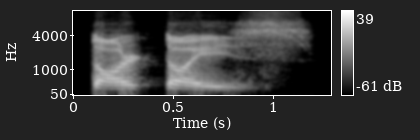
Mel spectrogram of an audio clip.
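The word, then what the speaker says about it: tortoise: अ टर्टाइस, टर्टाइस, टॉर्टॉइज, Indian, okay, we are Indian, so first pronunciation टॉर्टॉइज. और अब आते foreign level पर, टर्टाइज, टर, टर्टाइज, टर्टाइज और टर्टल भी बोल सकते, टर्टल.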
